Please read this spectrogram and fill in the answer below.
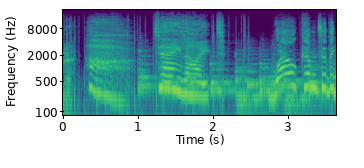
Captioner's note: sighs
